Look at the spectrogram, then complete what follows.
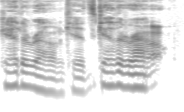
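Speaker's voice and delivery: put-on storyteller story-time voice. Starting to tell a story about a guy you met, put-on storyteller voice. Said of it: "That first voice you did, that was pretty good".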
